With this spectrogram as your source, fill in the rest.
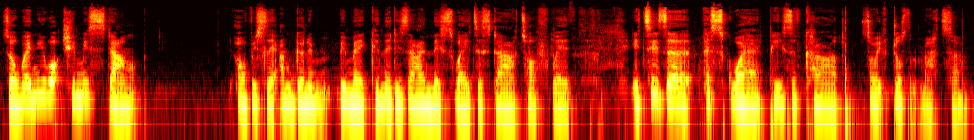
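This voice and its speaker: In a casual crafting tutorial, a friendly woman guides her viewers through making a card, poking fun at herself along the way. Her middle-pitched voice is slightly hoarse and turns croaky now and then.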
